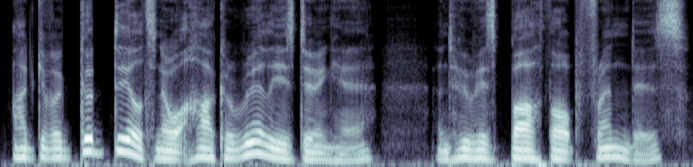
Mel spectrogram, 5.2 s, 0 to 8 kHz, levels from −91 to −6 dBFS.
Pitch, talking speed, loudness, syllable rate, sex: 110 Hz, 210 wpm, -18 LUFS, 5.2 syllables/s, male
